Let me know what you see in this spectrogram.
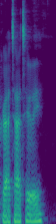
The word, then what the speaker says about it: Ratatouille: I really like Ratatouille. – I like how you pronounce it. – Ratatouille. You Ratatouille. Have to say Ratatouille every syllable.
